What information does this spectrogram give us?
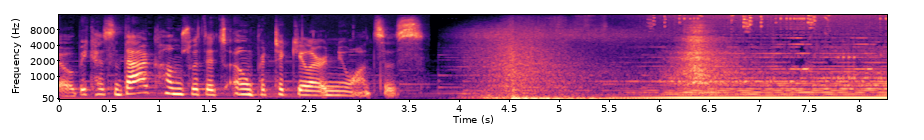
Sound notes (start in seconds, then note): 4.0 logo whooshes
